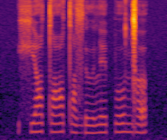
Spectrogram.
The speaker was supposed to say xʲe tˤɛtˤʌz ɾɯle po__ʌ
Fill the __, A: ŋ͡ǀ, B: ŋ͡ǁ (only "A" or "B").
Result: A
